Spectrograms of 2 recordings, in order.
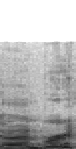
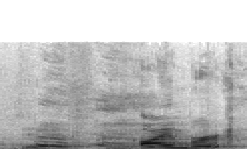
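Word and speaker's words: Irn-Bru: Or iron, not urn brew. Yeah. Iron brew. Iron brew.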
